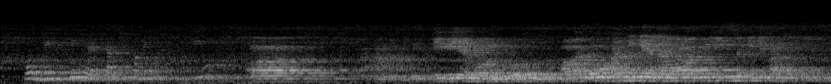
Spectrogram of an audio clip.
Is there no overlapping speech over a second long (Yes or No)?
Yes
